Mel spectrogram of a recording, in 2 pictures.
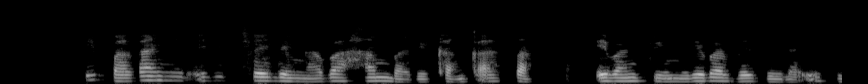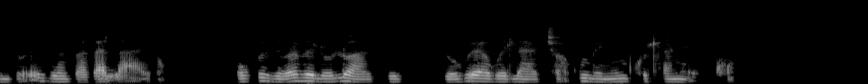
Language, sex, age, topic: North Ndebele, male, 50+, health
